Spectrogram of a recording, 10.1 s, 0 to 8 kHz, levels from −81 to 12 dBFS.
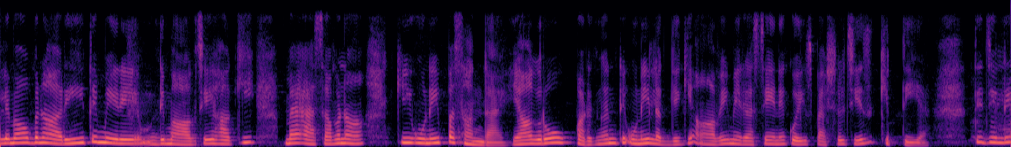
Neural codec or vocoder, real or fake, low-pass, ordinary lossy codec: none; real; 7.2 kHz; none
